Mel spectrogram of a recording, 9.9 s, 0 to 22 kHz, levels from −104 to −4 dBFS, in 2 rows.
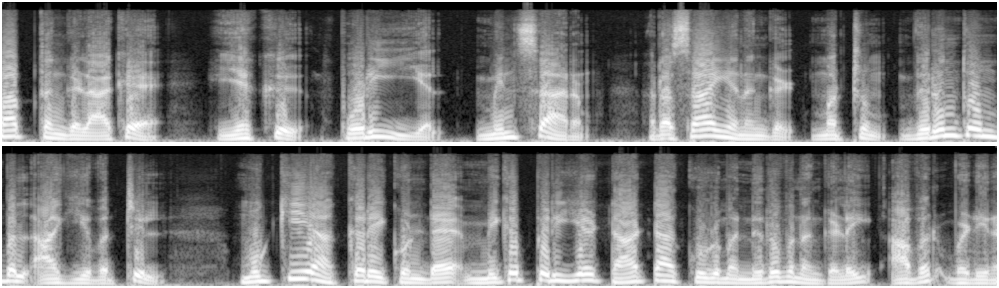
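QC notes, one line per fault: Throughout: hard clipping. The speech is driven about 12 dB past what the signal path can carry, so every peak gets sliced flat at the ceiling, and around a tenth of the samples sit pinned there. Those squared-off tops generate a spray of high harmonics that have nothing to do with the voice, so instead of occasional crackle on the loudest syllables there is a constant harsh fuzz riding on nearly every stressed sound.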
